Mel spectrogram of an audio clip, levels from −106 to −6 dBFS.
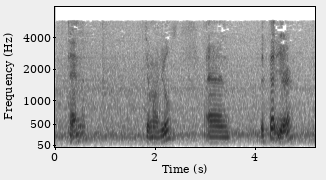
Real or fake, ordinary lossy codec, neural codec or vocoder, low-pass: fake; MP3, 24 kbps; vocoder, 44.1 kHz, 128 mel bands, Pupu-Vocoder; 7.2 kHz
